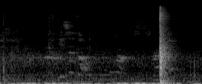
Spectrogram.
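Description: A single sharp knock about one and a half seconds in: a stack of trading cards set down on the table.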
